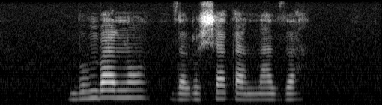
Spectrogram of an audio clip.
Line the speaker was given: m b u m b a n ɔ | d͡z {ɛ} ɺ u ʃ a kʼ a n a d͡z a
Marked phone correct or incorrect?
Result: incorrect: a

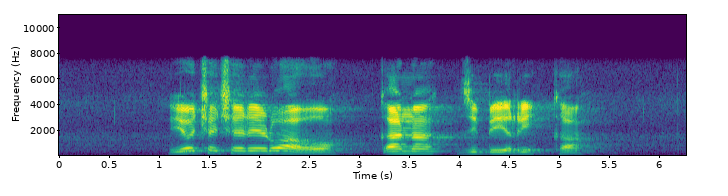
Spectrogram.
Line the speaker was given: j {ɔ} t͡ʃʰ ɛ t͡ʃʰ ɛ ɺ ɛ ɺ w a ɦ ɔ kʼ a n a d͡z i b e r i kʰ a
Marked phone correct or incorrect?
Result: correct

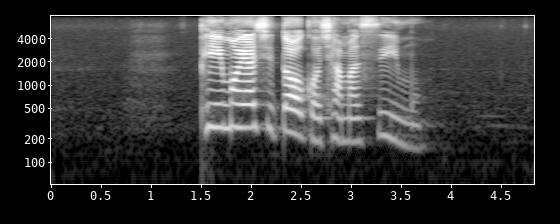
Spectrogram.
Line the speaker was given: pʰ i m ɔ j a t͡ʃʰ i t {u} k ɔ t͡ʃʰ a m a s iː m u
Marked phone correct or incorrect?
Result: incorrect: ɔ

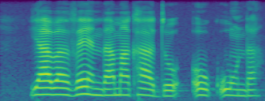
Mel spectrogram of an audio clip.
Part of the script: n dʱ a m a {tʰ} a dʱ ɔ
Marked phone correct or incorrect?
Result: incorrect: kʰ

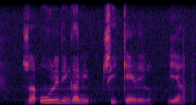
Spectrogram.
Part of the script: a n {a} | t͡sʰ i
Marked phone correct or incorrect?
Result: incorrect: i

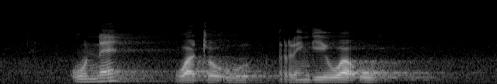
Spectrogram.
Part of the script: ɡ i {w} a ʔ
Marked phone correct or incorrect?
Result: correct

